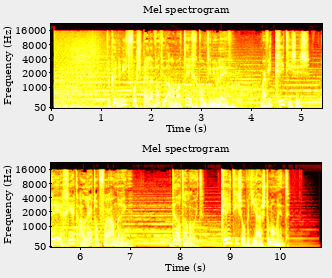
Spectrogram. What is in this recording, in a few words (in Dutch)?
zakelijk, stem voice-over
